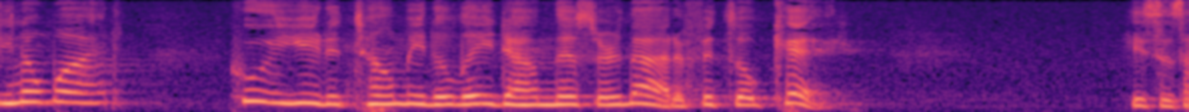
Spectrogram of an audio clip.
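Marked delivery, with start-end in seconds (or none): 0.0-4.3 high, defiant inner voice; that little voice. Pretend. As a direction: sneer back like a rebellious inner self. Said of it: "I give myself that voice that says".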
